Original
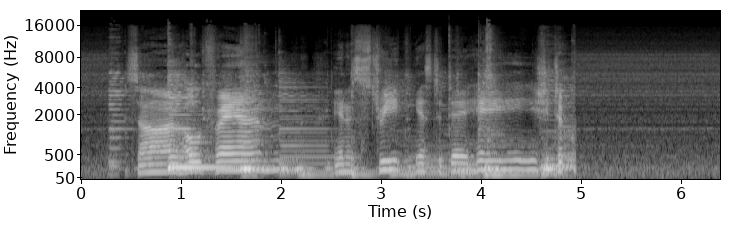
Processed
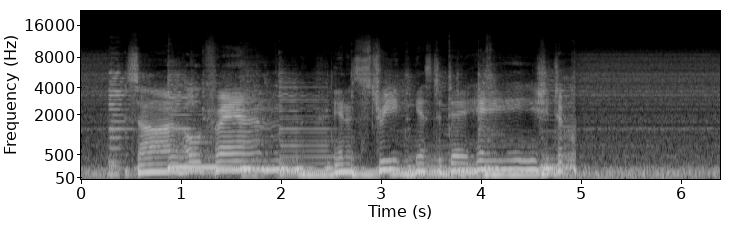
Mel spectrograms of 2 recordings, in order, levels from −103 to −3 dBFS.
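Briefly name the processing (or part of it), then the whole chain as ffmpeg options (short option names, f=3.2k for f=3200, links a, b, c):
jukebox: -af "lowpass=5k,lowshelf=f=190:t=q:w=1.5:g=11,acompressor=threshold=-29dB:ratio=4"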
